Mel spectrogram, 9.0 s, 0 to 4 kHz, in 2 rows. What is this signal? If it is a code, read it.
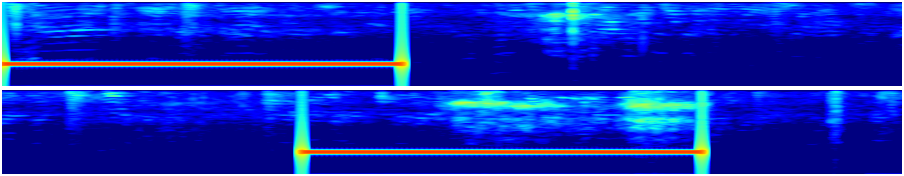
Ringback tone (North America), 440 + 480 Hz.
